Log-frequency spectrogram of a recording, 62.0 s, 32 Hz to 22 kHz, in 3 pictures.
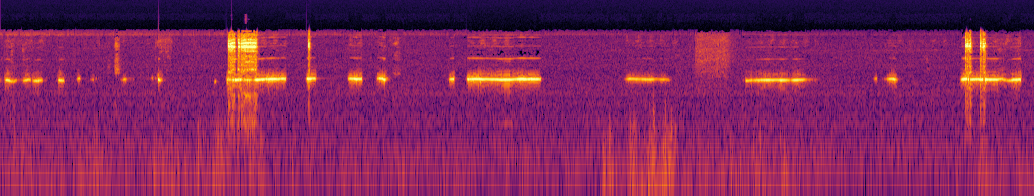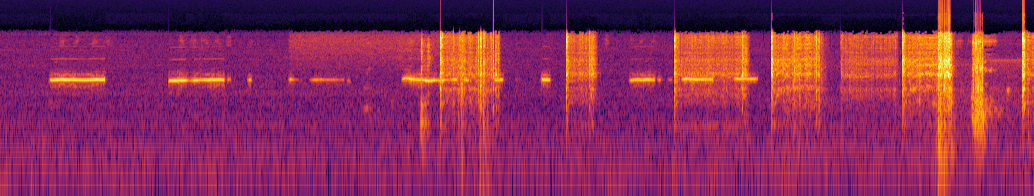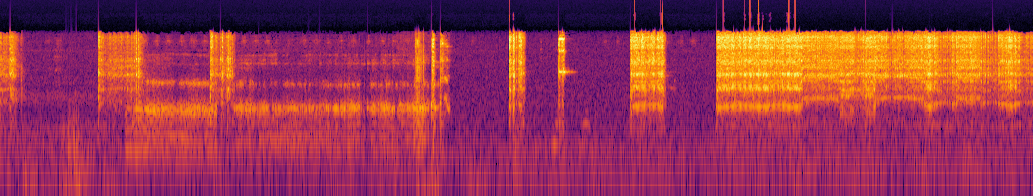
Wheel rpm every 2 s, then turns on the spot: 0, 0, 0, 0, 0, 0, 0, 0, 0, 0, 0, 0, 0, 0, 60, 50, 30, 100, 70, 90, 30, 60, 30, 0, 0, 10, 20, 60, 130, 130, 130.
none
